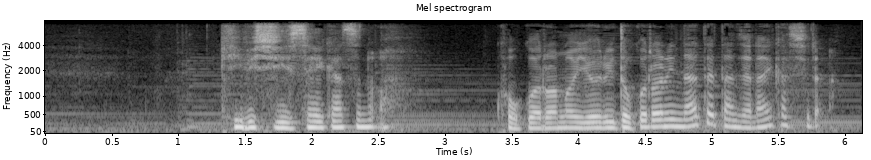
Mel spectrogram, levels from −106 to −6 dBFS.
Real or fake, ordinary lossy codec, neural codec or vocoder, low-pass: real; Opus, 64 kbps; none; 7.2 kHz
